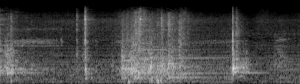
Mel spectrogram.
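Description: Gas-powered pressure washer engine being pull-started, with a few quick rattling cranking bursts and recoil tugs separated by short pauses, close by and fairly loud.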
